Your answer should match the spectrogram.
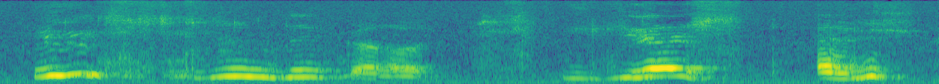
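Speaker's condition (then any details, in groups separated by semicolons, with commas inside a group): Cerebral palsy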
